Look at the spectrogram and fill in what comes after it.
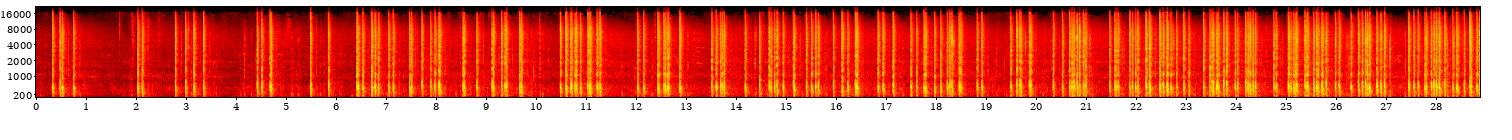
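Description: Aerial fireworks shells bursting in rapid succession. The bangs are spaced out at first and pile up into a near-continuous barrage after the first few seconds.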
